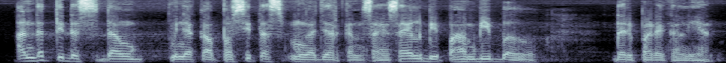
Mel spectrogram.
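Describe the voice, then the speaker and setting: A man's voice: mid-range voice, quick pace. A man, an Islamic preacher, in a heated interfaith debate, lecturing insistently and talking over the other man.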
